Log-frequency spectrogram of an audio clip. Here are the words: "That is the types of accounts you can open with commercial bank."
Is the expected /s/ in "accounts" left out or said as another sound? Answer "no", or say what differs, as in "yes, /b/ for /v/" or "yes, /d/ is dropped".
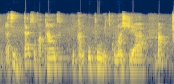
yes, /s/ is dropped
